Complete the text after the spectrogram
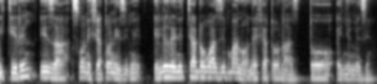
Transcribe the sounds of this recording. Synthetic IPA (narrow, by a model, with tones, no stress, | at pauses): i˨ki˨ɾi˦ni˦za˨so˦ni˨fi˨a˨to˦ni˨zi˨mi˦ | e˨lə˦ɾe˦ɲi˦ti˦a˦do˦βa˦zi˦mba˦no̰˨ne˦fi˦a˦tona˨to˦e˨ɲe˨me˨zim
